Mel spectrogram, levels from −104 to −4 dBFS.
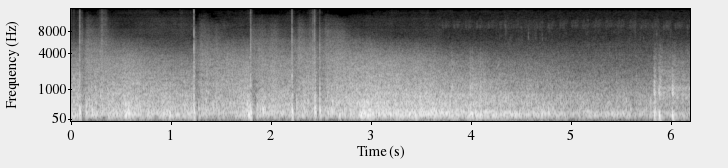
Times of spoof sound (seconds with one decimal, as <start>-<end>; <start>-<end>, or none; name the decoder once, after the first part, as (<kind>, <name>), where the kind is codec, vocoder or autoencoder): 0.0-1.2 (autoencoder, DAC-VAE); 1.6-3.7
